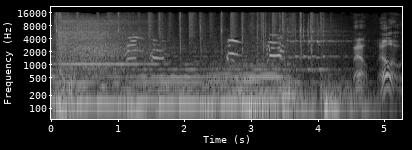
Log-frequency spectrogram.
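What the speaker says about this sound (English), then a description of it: "Follow that seagull!" Cartoon seagulls call in squawking, wavering cries over a busy music bed, with the loudest gull calls coming in near the end.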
